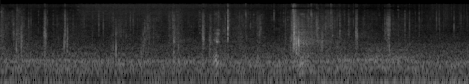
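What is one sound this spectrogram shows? Footsteps fall on a stone floor.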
